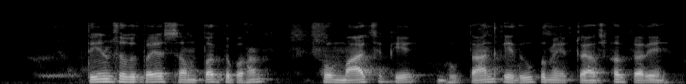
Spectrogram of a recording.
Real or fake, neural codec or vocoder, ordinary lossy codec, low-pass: fake; codec, 16 kHz, 2 kbps, FunCodec, trained on LibriTTS, 25 frames a second; none; 7.2 kHz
